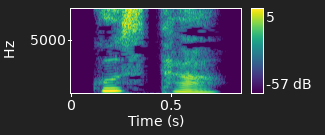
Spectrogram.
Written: ಕುಸ್ಥ

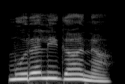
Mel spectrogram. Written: ಮುರಲಿಗಾನ

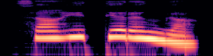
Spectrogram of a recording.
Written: ಸಾಹಿತ್ಯರಂಗ

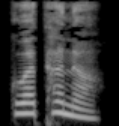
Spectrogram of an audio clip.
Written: ಕ್ವಥನ

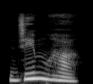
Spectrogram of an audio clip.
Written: ಜಿಂಹ

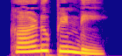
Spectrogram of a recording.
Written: ಗಟ್ಟಿಪಿಂಡ

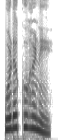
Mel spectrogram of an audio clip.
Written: ಒಡಕುಹಣೆ

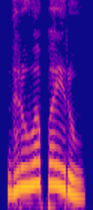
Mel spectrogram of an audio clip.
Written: ಧ್ರುವಪೈರು

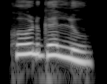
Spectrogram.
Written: ಕೋಡ್ಗಲ್ಲು

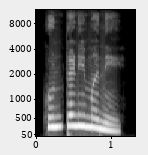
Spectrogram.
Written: ಕುಂಟಣಿಮನೆ

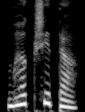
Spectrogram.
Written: ಭಕ್ಷಿತ

